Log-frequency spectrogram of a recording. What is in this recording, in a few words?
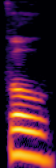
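"វូ" Khmer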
